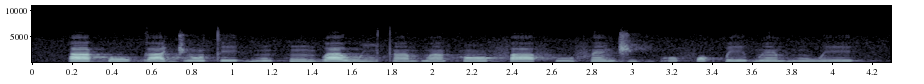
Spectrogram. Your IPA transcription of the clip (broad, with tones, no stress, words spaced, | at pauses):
a˦k͡po˦˨ɡa˨˦ d͡ʒɔ̃˧te˧ɡ͡bũ˧kũ˦ ba˦wi˦˨tã˨ bã˨kɔ̃˧ fa˨fu˨˦fɛ̃˦˨ d͡ʒi˧ɡ͡bo˨fɔ˨˦k͡pe˧ bɛ̃˧ bũ˨we˧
